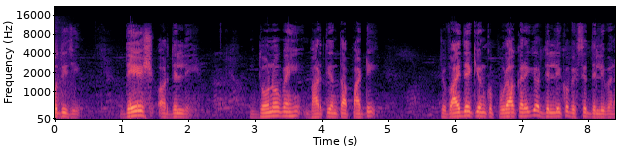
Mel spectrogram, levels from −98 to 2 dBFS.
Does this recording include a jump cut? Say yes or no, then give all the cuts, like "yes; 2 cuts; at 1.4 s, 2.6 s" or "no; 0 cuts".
no; 0 cuts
